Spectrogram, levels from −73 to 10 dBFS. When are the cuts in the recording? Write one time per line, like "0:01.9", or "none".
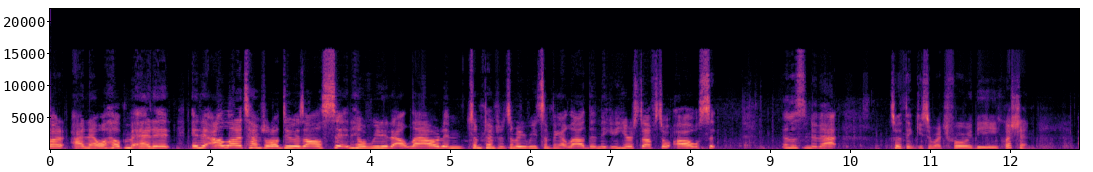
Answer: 0:01.7
0:10.4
